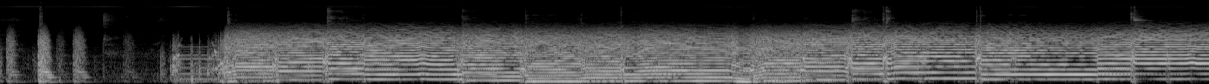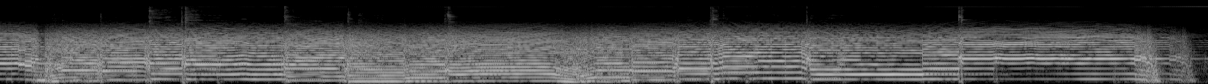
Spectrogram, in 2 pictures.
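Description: An electric guitar solo in E Lydian plays alone, bright and sustained with light distortion, notes bending and climbing through a long melodic run.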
